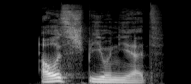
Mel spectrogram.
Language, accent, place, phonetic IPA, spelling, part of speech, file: German, Germany, Berlin, [ˈaʊ̯sʃpi̯oˌniːɐ̯t], ausspioniert, verb, De-ausspioniert.ogg
- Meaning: past participle of ausspionieren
